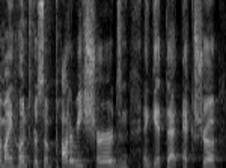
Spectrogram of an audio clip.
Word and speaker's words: sherds: can get from it why people call them shirs because that's how it's spelled is it spelled like that in the game yeah oh I know that yeah that's why I say it it feels bad for me to say I'd rather say Shard I don't Shir sounds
